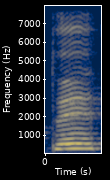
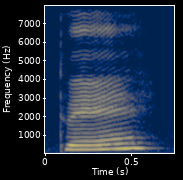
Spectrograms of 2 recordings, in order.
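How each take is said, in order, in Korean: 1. 모음을 짧고 딱 끊어서 발음해요. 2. 모음을 길게 늘여서 발음해요. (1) "짧게 발음해서요. 오히려 더 어색해요" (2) "긴 소리로 발음이 나거든요"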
